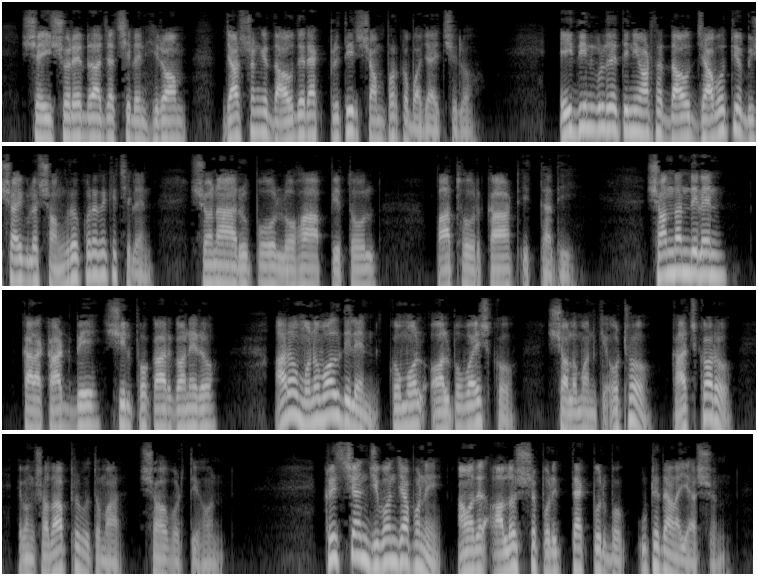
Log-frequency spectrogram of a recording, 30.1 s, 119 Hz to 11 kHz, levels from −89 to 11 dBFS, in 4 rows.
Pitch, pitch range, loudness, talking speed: 120 Hz, 100-145 Hz, -23 LUFS, 115 wpm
